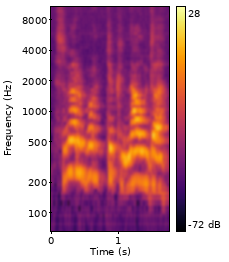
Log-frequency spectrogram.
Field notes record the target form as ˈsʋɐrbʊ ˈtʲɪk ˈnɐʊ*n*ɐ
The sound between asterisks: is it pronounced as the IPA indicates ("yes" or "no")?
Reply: no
